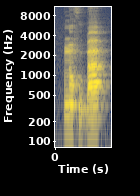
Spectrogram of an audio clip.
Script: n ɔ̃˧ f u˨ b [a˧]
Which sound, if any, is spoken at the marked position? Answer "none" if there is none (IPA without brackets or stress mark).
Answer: a˧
